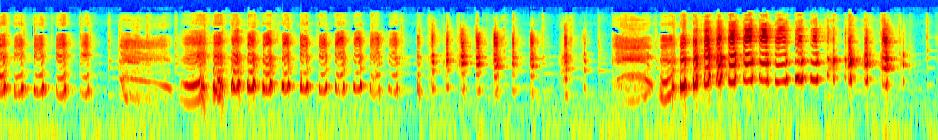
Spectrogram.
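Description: A woman laughing in a very high-pitched voice: long runs of rapid giggling with short breaks between, the last run the loudest.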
